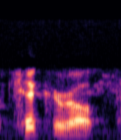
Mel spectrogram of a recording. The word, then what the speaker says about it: Cicero: There's a different pronunciation in Latin where you would pronounce Cicero Kikero.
